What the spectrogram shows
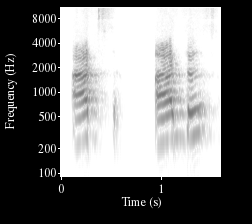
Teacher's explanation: जुबान की नोक जो है वो ऊपर वाले दांतों की जड़ पे लग रही है। यही इन हरूफ का मखरज है।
